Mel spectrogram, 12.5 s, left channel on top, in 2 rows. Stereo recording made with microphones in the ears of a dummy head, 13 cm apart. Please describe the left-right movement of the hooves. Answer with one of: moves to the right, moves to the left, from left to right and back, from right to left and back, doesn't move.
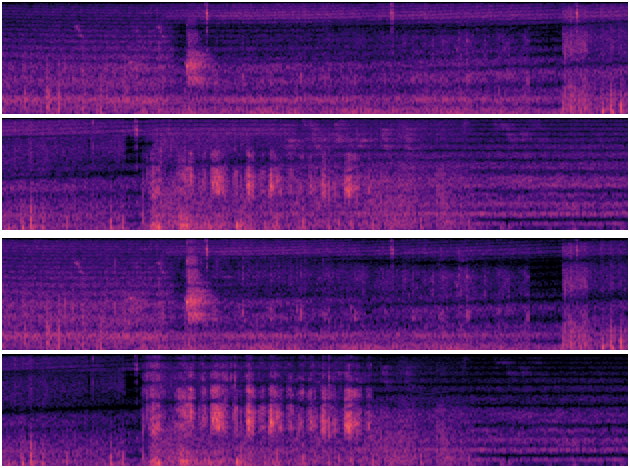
moves to the left.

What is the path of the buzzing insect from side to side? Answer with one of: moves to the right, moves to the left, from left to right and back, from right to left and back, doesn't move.
moves to the left.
